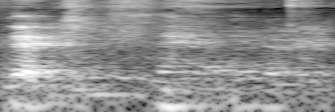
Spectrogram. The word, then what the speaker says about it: debt: pronounce ചെയ്യും ഡെപ്റ്റാണോ ഡെപ്റ്റാണോ it is debt be silent okay it is debt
